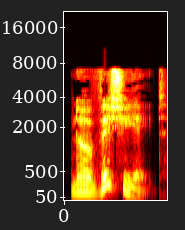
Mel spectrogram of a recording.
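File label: "noviciate", British English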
